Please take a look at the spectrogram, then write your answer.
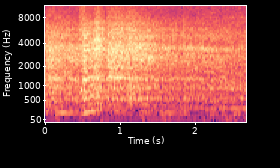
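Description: A pickup truck's engine, its O2 sensor bypassed, runs steadily up close, with a quick rev rising and falling early on before it settles back into a constant mid-pitched drone.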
